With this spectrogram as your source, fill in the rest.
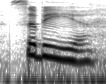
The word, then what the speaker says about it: Seville: The locals would actually call this place Seville. They actually change the V for a B sound, a BV really, and the L's will be like a Y sound.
